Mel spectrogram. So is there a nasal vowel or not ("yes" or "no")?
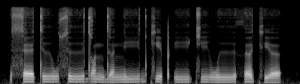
no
